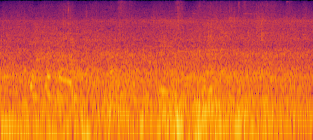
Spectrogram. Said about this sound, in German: Ja, wir starten diese neue Serie mit Geräuschen vom Bahnhof.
